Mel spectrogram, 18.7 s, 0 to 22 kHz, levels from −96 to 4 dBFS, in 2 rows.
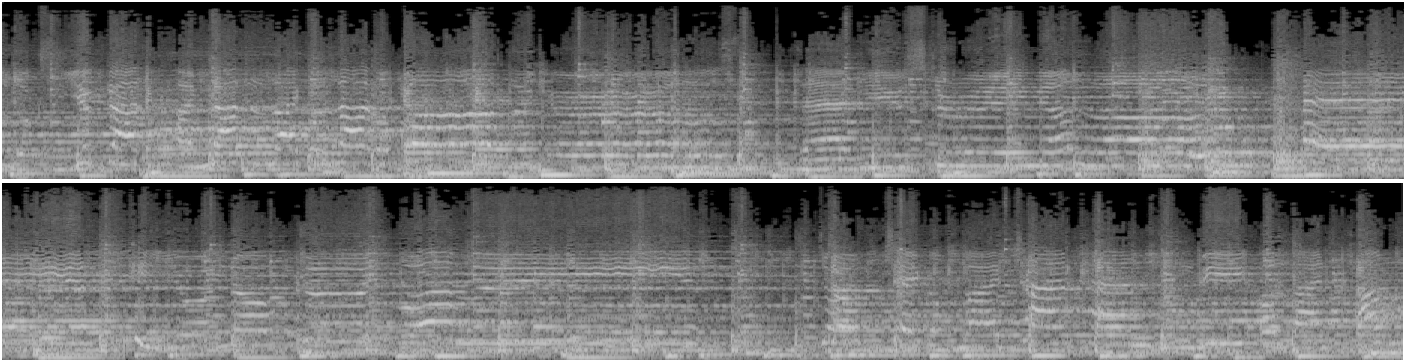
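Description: At 8.67 s the sound abruptly jumps forward with a brief blip, as if a stretch of the programme has been cut out and playback resumed further on. This is likely a stream segment skipped, where one chunk failed to load and the player continued with the next.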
